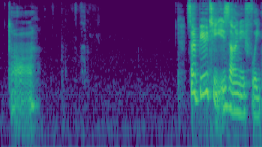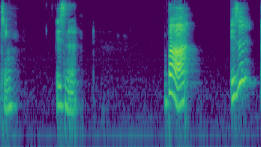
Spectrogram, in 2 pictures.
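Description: A middle-aged woman speaks calmly and close by, in short phrases.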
